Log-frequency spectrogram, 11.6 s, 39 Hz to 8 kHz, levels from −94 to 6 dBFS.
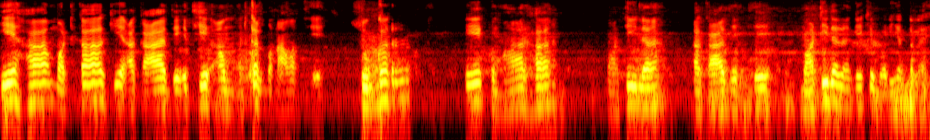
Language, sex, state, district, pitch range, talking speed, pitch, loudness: Chhattisgarhi, male, Chhattisgarh, Rajnandgaon, 140-175 Hz, 140 wpm, 155 Hz, -19 LUFS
